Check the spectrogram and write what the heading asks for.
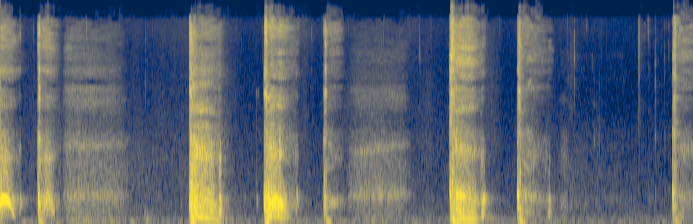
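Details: About six harsh cough bursts with throat clearing and a rattling, mucus-laden quality; the person says their cough is getting wet; wet, productive cough.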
